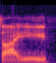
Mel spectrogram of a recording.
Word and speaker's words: Saif: and money I wish it's actually it's actually pronounced Saif like a stupid way it should be safe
